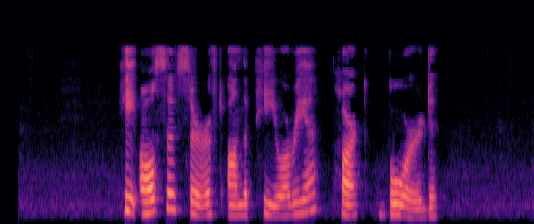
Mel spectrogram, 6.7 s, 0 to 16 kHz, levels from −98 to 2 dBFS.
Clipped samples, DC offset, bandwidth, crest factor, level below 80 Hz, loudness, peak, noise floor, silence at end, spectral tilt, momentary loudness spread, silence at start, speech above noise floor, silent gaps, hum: under 0.1%; under 0.1%; 7.4 kHz; 22 dB; under -90 dBFS; -29 LUFS; -8 dBFS; -70 dBFS; 1.25 s; -5 dB/octave; 14 LU; 1.55 s; 41 dB; none; none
